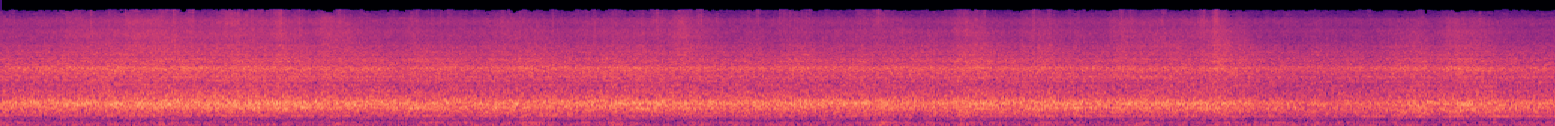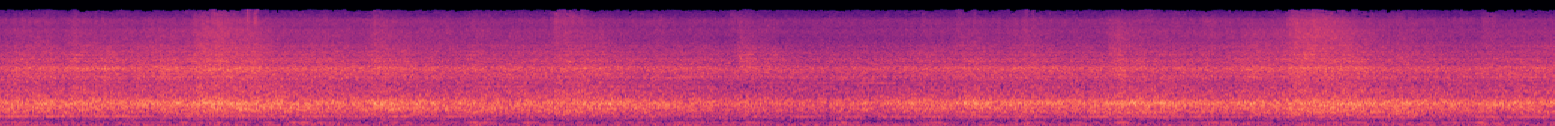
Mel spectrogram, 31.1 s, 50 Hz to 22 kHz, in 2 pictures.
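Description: Running sound of a 413-series EMU motor car (MoHa 412) with MT54 traction motors, heard from inside the car while travelling at speed: a steady rumble and road noise, with a faint steady tone that fades out about halfway through and a few light rail-joint knocks.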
